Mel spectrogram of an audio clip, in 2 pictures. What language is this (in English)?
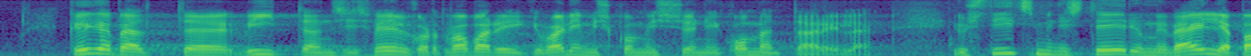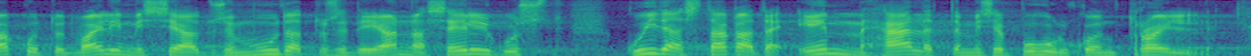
Estonian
